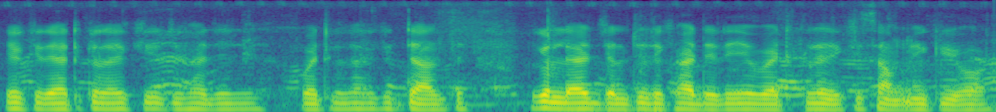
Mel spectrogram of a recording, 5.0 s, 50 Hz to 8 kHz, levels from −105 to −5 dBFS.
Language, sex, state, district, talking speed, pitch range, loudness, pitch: Hindi, male, Madhya Pradesh, Katni, 325 wpm, 105-110 Hz, -18 LUFS, 110 Hz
